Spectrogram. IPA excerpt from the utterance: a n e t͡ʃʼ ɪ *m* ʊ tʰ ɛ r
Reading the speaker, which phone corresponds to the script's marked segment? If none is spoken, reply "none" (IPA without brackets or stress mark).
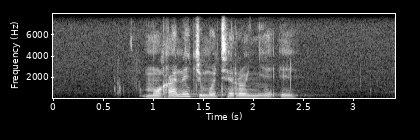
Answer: m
